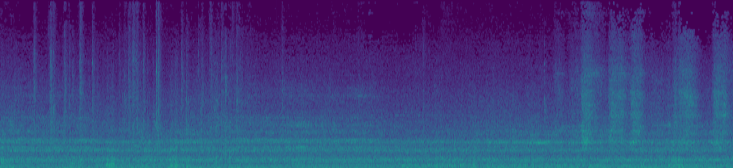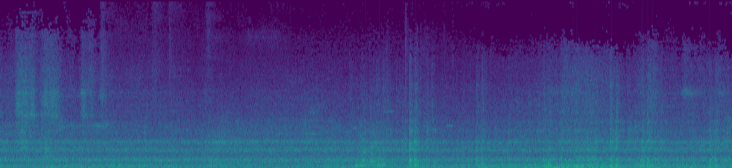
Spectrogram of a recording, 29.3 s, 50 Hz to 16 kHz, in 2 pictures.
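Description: JR West 207 series 1000-subset electric train running along the track: a steady running noise with level tones and wheels clicking over rail joints, with a quick run of sharp clicks about halfway through and a few louder knocks near the end.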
